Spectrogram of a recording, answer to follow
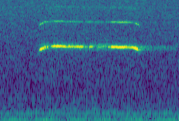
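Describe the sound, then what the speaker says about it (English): A single high, thin eagle bone whistle tone sustained for about a second and a half at Wounded Knee, fairly faint against a steady outdoor hiss, with no voices. "the eagle bone whistle blows from the haunted hill of Wounded Knee"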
